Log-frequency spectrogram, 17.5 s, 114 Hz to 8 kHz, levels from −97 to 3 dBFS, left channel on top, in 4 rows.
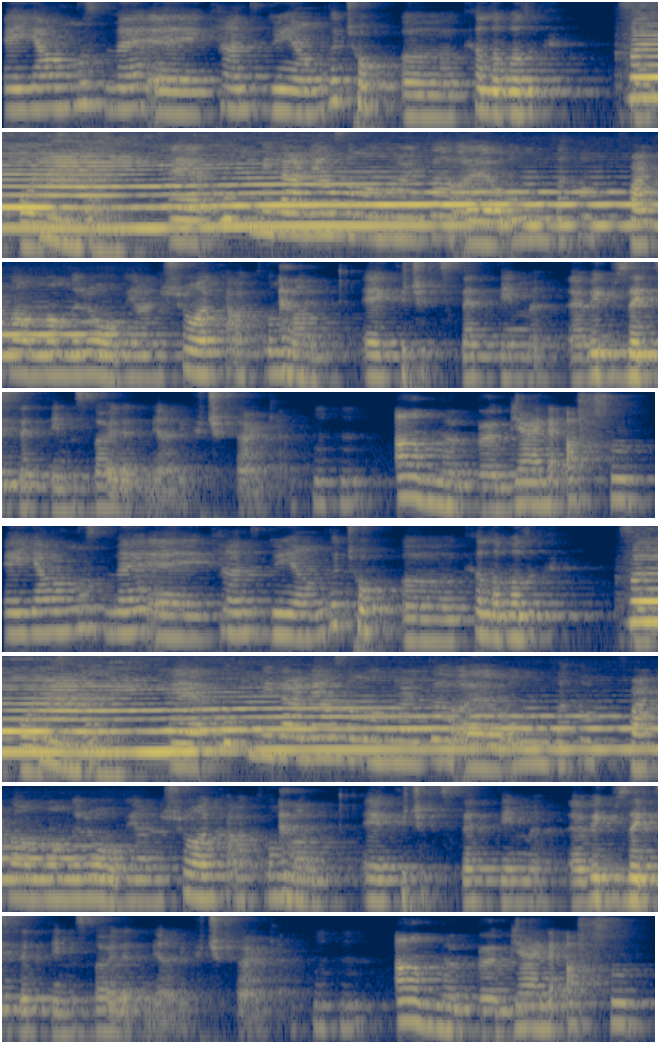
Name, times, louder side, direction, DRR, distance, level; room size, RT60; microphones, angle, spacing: voice 1, 0.0-3.5 4.2-5.0 5.5-10.8 11.1-13.1 13.4-14.3 14.7-14.8 15.2-15.5, left 2 dB, 30° left, -1 dB, 1.1 m, -31 dB
sound 1, 4.2-9.7, left 2 dB, 65° left, 1.6 m, -23 dB
voice 2, 4.6-5.2 10.6-10.8 15.7-17.3, equal, 10° left, 1 dB, 1.4 m, -33 dB
19.5 x 7.5 x 3.0 m, 0.84 s
head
